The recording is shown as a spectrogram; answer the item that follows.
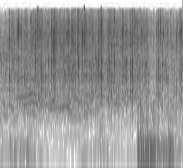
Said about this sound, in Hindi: जोरदार तालियां भैया बहनों के लिए।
